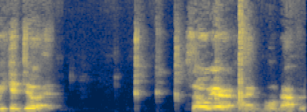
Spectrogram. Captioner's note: claps hands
